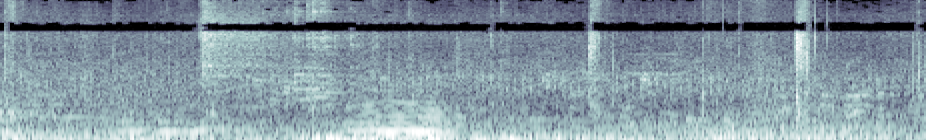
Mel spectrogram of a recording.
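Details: Large cattle being unloaded from a truck; a short low moo around the middle, amid crowd noise, people talking and scattered knocks.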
